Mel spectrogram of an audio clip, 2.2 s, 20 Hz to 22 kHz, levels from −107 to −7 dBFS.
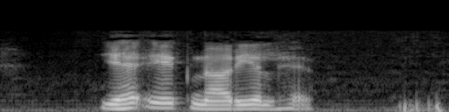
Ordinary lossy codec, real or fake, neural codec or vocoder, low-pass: MP3, 64 kbps; fake; codec, 16 kHz, 8 kbps, FreqCodec, larger model; 7.2 kHz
